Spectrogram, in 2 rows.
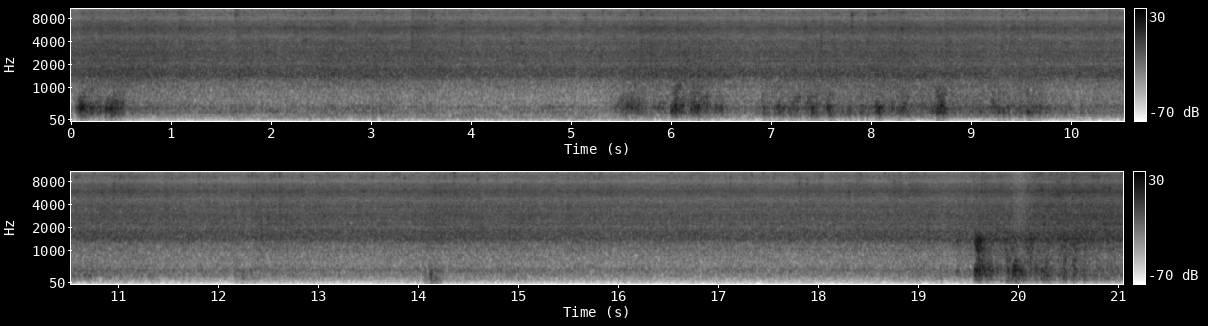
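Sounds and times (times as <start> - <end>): thunder cracks and rumbles: 0.0 - 11.5, 19.3 - 21.0
rain hiss: 0.0 - 21.0.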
